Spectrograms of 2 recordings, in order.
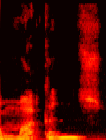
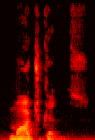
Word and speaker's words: Motkins: It's a Motkins. I think it's something. No, it's pronounced Mochkins. Yeah, Mochkins XXL.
